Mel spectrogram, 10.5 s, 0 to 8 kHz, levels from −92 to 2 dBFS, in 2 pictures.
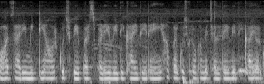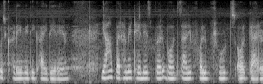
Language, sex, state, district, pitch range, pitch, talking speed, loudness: Hindi, female, Chhattisgarh, Raigarh, 205-215 Hz, 205 Hz, 215 wpm, -19 LUFS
